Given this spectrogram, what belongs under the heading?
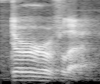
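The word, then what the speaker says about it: Dearbhail: so I knew this girl called Dervla which is an Irish name it's spelt de AR be h ail and she's a lovely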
